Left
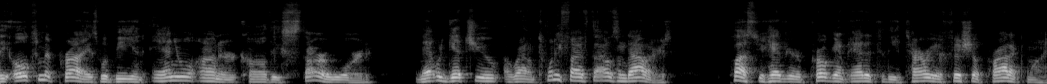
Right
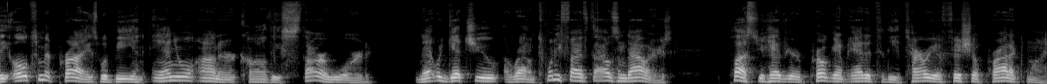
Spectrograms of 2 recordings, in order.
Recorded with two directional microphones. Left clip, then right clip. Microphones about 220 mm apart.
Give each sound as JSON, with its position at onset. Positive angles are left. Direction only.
{"t": 0.0, "sound": "speech", "side_deg": -40}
